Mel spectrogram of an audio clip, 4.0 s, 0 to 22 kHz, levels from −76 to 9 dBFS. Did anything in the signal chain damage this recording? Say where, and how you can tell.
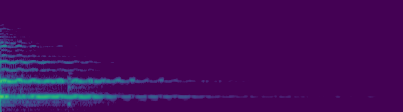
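Yes. In the call-processing stage, a noise suppressor built for speech was left running on this music, causing the noise suppressor to act on music throughout. It mistakes sustained tones and ambience for noise and keeps changing its gain, with swings of around 20 dB. Attacks pass largely intact, but held material and decays are pulled down after them, so the music pumps and flutters instead of sustaining evenly.

The worst moment is a stretch of sound cut by the noise suppressor between 1.29 and 3.09 s. Here the processor classed the sustained sound as noise and attenuated it harder than the rest, with the level dropping by about 10 dB at its deepest. Roughly a second and a half of that span is affected. Tails are truncated and the held sound sinks, while transients still come through.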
